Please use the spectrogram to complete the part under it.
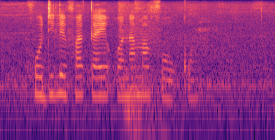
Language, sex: Tswana, female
